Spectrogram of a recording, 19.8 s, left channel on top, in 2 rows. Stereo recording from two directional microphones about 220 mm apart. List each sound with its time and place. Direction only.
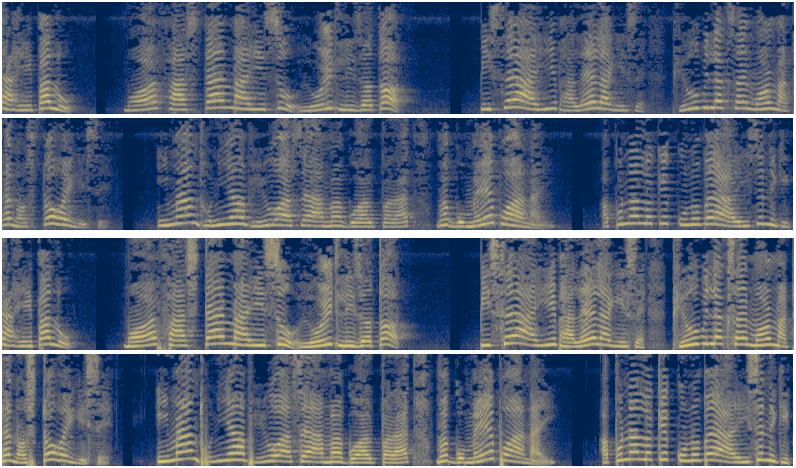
0.0 s a sound: 40° right (ahead or behind)
1.5 s a child's voice: 45° right (ahead or behind)
5.9 s a child's voice: 50° right (ahead or behind)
